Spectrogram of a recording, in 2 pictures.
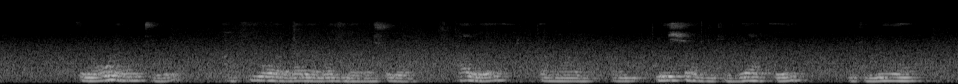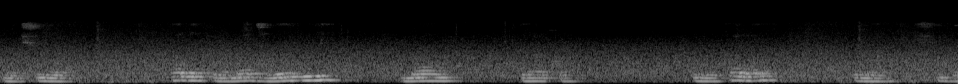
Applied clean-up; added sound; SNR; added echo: none; Wind; 10 dB; reverberation time 0.5 s.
